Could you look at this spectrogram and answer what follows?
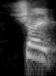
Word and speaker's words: shite: I said hashtag shite. That's how the British say shit. Yeah. Shite as opposed to white.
